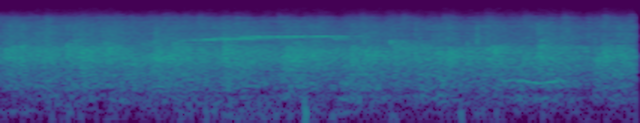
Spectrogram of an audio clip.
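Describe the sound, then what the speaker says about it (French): A church congregation applauds to acclaim the Lord, a steady wash of many hands clapping together that is fairly faint and unbroken throughout. "Est-ce qu'on peut encore acclamer le Seigneur?"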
